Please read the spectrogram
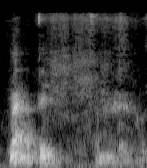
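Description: A man's voice saying a short word, then a soft rubbing, scraping noise with a brief voiced sound near the end.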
